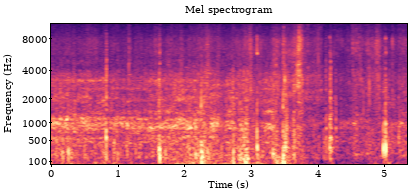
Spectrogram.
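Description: Bicycle tyres crunch and bump over a rough, leaf-covered dirt trail.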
